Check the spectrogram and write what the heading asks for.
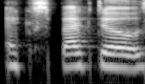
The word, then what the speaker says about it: Expecto: to do that um expecto sounds like expect uh you're not wrong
